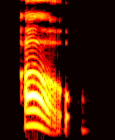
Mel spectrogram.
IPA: oʊ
